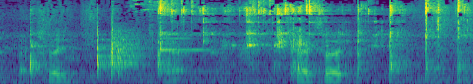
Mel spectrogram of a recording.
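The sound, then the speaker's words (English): A rolling pin bashes nuts in a bowl, giving a run of irregular knocks and clinks against the bowl, with people talking in between. “So you're bashing it in any old bowl.”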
